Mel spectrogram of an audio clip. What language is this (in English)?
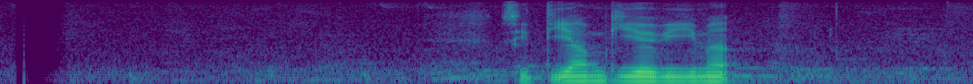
Sinhala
